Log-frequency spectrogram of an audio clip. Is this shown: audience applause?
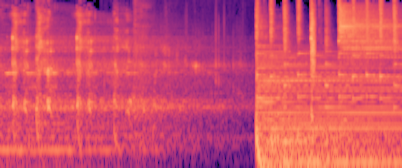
no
